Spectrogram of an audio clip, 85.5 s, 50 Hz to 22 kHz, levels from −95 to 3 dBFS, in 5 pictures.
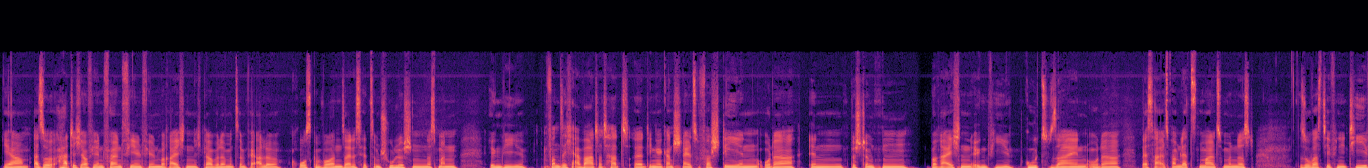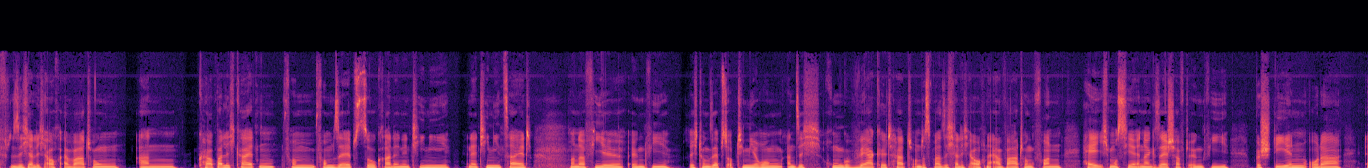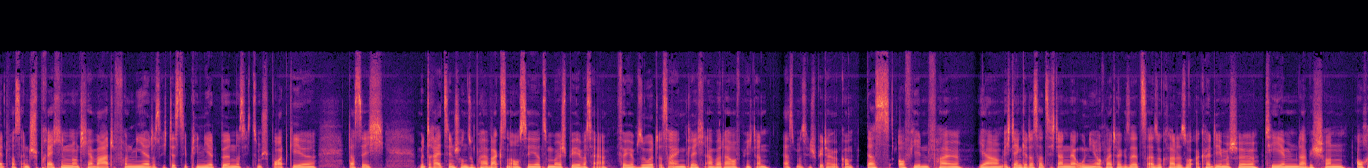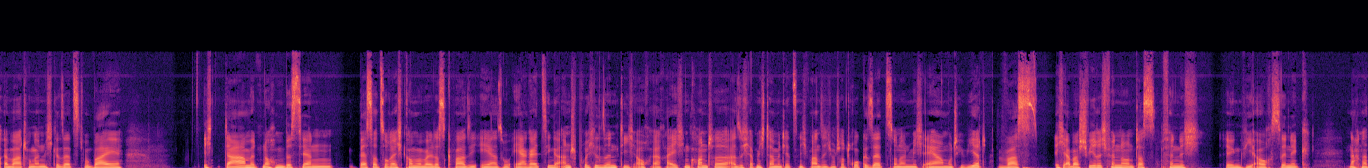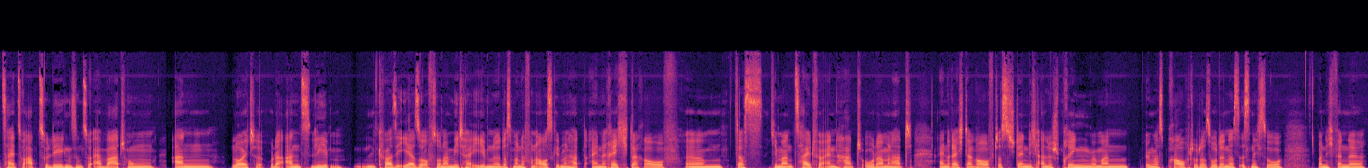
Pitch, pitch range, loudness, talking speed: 150 Hz, 145-160 Hz, -19 LUFS, 195 wpm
